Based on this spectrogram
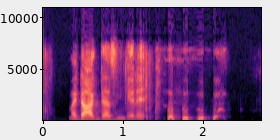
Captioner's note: laughs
